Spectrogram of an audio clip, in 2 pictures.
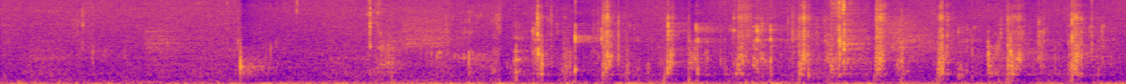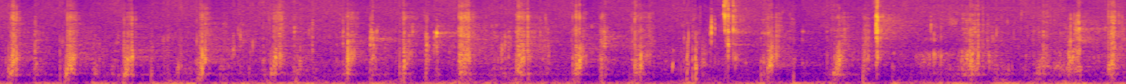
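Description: Close-up chewing and mouth sounds of a person eating boiled dumplings: a quick run of small clicks and smacks, several a second, over a low steady hum.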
